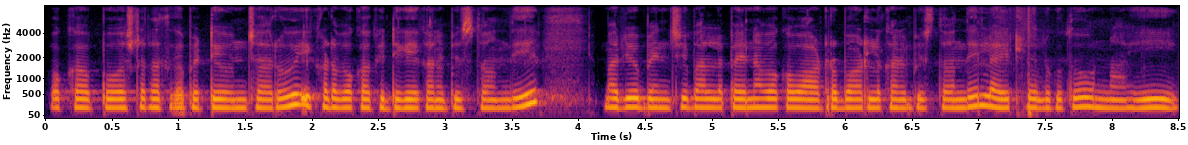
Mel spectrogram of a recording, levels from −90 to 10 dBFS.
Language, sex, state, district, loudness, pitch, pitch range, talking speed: Telugu, female, Andhra Pradesh, Krishna, -16 LUFS, 190 Hz, 185-195 Hz, 140 wpm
